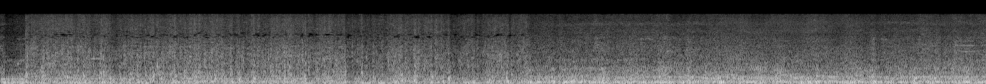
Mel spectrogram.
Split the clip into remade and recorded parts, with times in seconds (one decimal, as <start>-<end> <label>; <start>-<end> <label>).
0.0-7.2 recorded; 7.2-8.7 remade; 8.7-9.9 recorded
